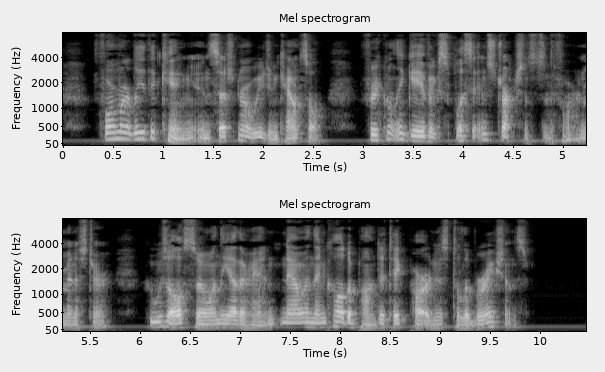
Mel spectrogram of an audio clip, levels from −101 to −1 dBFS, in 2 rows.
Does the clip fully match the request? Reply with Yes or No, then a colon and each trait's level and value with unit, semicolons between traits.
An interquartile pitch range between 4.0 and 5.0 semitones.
Yes: average, 4.6 semitones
